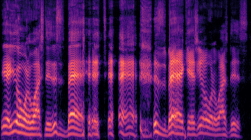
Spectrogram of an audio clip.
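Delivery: a friend pretending sympathy over the bad game; teasing friend. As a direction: rub it in gently.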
